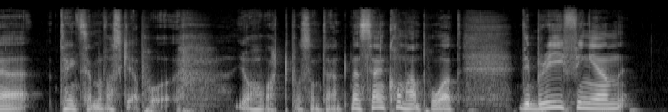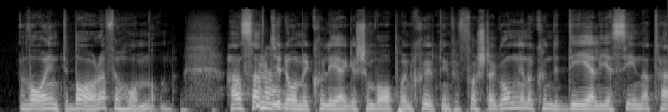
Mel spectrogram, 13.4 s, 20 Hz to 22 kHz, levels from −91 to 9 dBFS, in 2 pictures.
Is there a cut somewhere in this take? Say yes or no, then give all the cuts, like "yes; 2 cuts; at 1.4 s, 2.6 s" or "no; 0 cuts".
no; 0 cuts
